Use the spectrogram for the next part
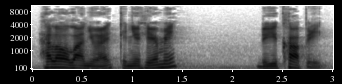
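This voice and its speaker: A man's voice: medium pitch, normal speed, fairly bright tone, no echo. A man presenting and demonstrating a product in an explanatory, repetitive way.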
